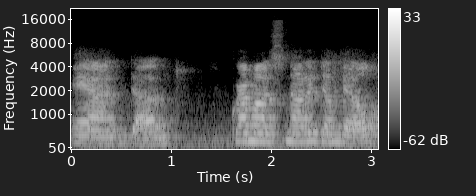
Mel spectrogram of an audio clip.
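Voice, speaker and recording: A woman talks at a fairly slow pace with fairly even intonation. There is audible room echo. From Navajo reservation, US Southwest. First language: Navajo. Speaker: YouTuber answering viewer questions. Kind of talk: live Q&A, casual storytelling. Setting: live stream. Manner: rambling with frequent fillers and restarts.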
